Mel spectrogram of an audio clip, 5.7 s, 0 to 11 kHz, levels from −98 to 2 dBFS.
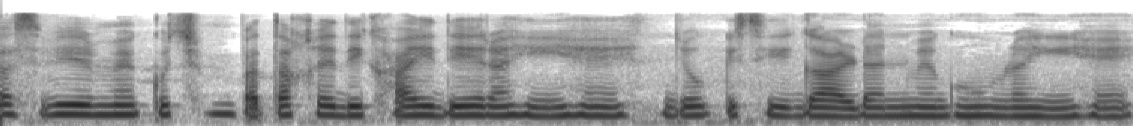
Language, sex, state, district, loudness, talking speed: Hindi, female, Chhattisgarh, Bilaspur, -24 LUFS, 160 wpm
